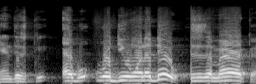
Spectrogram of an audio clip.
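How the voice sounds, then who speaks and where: A man talking at a very fast pace, animated in tone, with lively intonation. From Bangladesh. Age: 20s. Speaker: podcaster and rapper. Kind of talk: casual commentary monologue. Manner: animated, casual slang-heavy.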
